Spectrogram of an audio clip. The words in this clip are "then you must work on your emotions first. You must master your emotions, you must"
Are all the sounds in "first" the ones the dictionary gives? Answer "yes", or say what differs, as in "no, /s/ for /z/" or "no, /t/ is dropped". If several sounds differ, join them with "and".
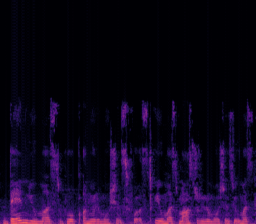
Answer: yes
